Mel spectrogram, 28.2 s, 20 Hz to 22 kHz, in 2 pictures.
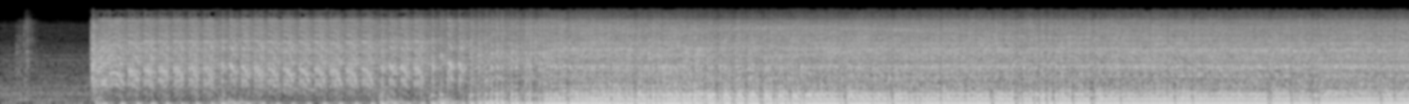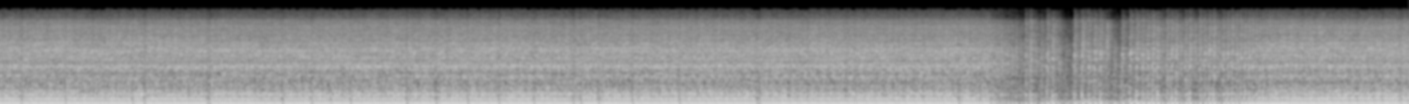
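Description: Freshly rebuilt Mitsubishi 4D55T turbo-diesel four-cylinder being cranked by its starter for about three seconds, then firing and running steadily. This is its first start after the rebuild and fuel-system bleed. Near the end it falters briefly, then runs on.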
